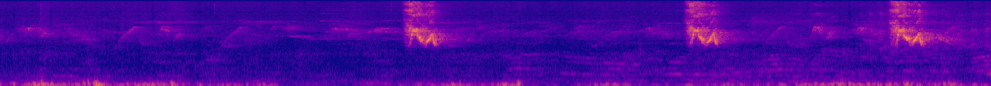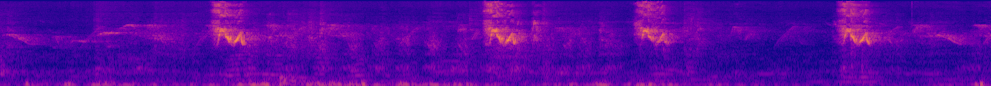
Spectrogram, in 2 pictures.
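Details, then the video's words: A male house sparrow gives bright, clipped chirps repeated roughly every second or so, over a low rumbling background. "Sparrow male 🐤😍 | sparrows chirping"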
